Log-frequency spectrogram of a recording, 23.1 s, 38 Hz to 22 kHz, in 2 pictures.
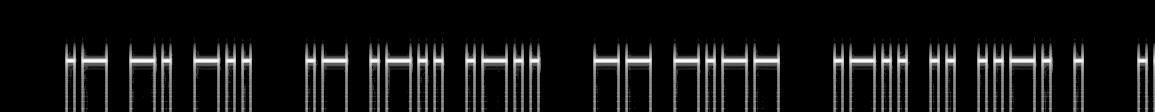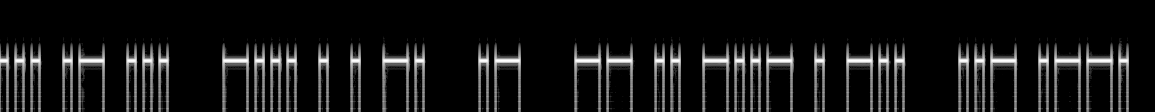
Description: Morse code, heard as a keyed tone, about 15 wpm, 700 Hz. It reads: AND ALL MY LIFE HAS BEEN A MIXED UP
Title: Sentences from Top 1500 Words 15wpm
